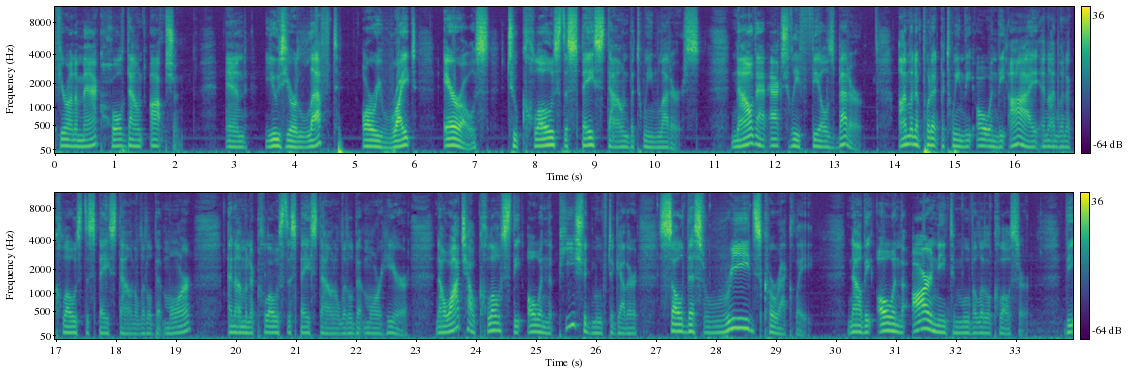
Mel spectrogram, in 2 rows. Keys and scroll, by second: 4.1 alt+Left, 5.1 alt+Left, 12.1 alt+Right, 15.3 alt+Right, 16.3 alt+Left, 17.4 Left, 20.8 alt+Left, 26.6 alt+Left, 27.0 alt+Left, 27.5 alt+Left, 28.2 typing, 31.7-32.2 typing.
